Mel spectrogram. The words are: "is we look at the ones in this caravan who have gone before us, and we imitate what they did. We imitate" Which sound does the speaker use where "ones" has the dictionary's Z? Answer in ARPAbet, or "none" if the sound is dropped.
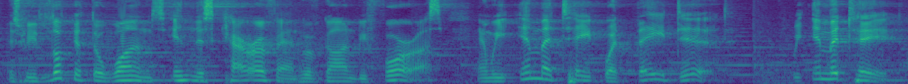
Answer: Z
